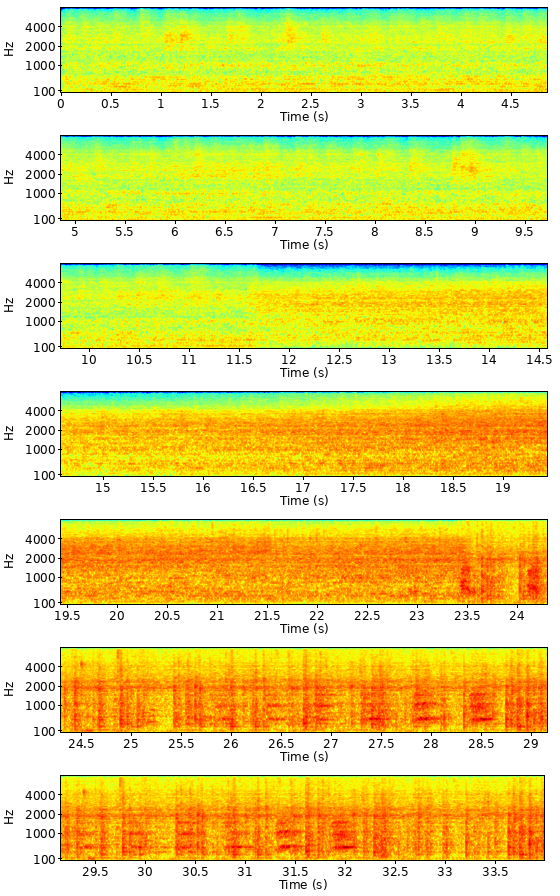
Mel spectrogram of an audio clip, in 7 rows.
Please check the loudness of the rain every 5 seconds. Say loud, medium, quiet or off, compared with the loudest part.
quiet, quiet, quiet, loud, loud, loud, loud.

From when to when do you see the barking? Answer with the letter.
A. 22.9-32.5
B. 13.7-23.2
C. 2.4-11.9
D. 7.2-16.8
A.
